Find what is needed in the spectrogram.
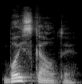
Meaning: nominative plural of бойска́ут (bojskáut)
- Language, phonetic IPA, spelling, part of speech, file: Russian, [ˌbojˈskaʊtɨ], бойскауты, noun, Ru-бойскауты.ogg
